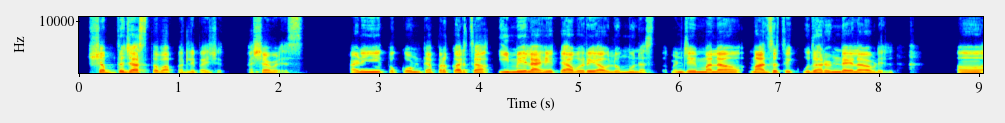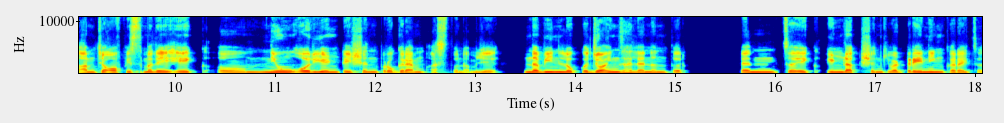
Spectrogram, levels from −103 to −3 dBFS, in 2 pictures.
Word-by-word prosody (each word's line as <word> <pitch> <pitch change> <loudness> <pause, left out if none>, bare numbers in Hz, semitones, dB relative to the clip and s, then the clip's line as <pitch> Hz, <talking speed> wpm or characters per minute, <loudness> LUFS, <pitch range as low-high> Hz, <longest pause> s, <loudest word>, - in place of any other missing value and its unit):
शब्द 210 -1 0
जास्त 175 - +3
वापरले 125 +2 -5
पाहिजेत 120 -3 -11 0.3
अशा - - -1
वेळेस - - -11 0.5
आणि 155 +2 +2
तो 180 - -8
कोणत्या 170 +1 -4
प्रकारचा 170 +1 -1 0.2
ईमेल 170 +3 +3
आहे 160 -2 +5
त्यावरही 145 -1 +2
अवलंबून 125 -2 -2
असतं. 120 +1 -14
म्हणजे 135 +2 -1
मला 150 +1 +3 0.3
माझंच 150 +3 +3
एक 170 - -6
उदाहरण 150 +1 0
द्यायला 135 -3 +3
आवडेल. 125 +5 -5 0.7
अ, 140 - -6
आमच्या 140 +2 0
ऑफिसमध्ये 160 +2 +1 0.2
एक 165 0 -2
अ, 145 - -4 0.2
न्यू 175 +10 +2 0.2
ओरिएंटेशन 170 -2 +2
प्रोग्राम 145 -4 -1
असतो 130 +1 -7
ना. 120 - -10
म्हणजे 135 +1 -4 0.4
नवीन 160 +3 +5
लोकं 150 +1 +1
जॉइन 145 0 +4
झाल्यानंतर 140 -2 -2 0.6
त्यांचं 140 0 +1
एक 150 -1 0
इंडक्शन 145 -1 +1
किंवा 145 0 -1
ट्रेनिंग 150 -3 +4
करायचं 120 -3 -3
145 Hz, 145 wpm, -25 LUFS, 140-160 Hz, 0.7 s, आहे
